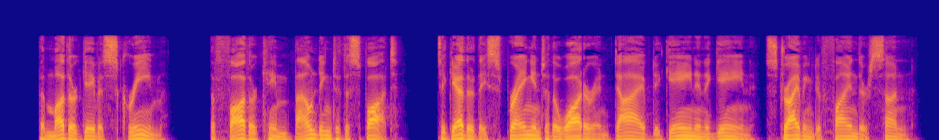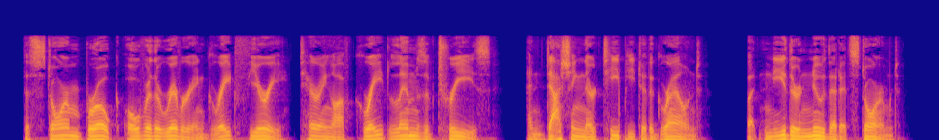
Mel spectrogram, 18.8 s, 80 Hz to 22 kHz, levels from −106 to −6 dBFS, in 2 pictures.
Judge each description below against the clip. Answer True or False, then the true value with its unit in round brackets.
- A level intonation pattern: False (3.4 semitones)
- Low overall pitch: True (95 Hz)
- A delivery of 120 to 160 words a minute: False (180 wpm)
